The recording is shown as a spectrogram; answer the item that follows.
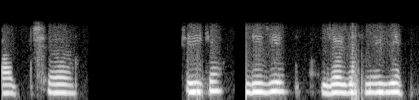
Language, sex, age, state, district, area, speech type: Urdu, female, 30-45, Bihar, Saharsa, rural, conversation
